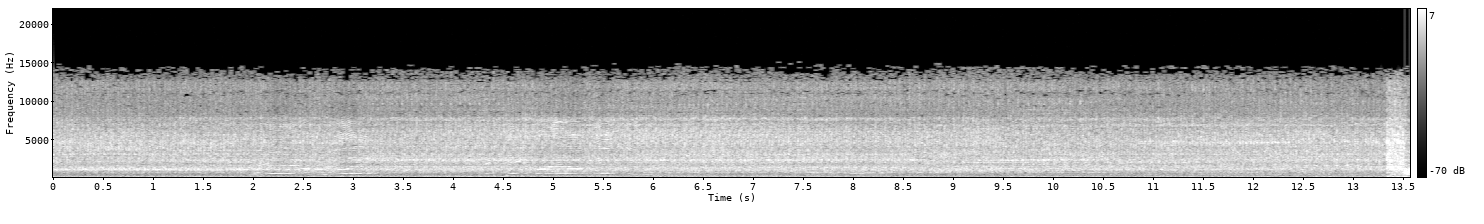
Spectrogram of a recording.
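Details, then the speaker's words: Datsun with KA24E engine, first start after long sitting, fuel tank cleaned and new filter: rough idle after cold start with light top-end clicking from the hydraulic lash adjusters, common on this engine. Lash adjuster ticking. "And well, you could hear some clicking going on. That's very common on these KA24E engines."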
